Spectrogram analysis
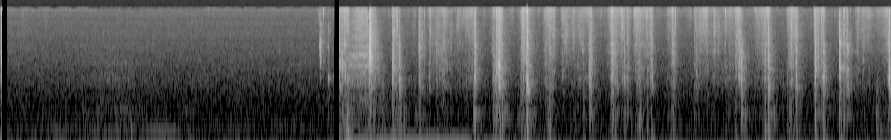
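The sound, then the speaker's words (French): Tarot cards being shuffled and handled while one is drawn from the deck: quiet at first, then a sudden run of many rapid, crisp paper ruffles and flicks that continue steadily to the end. “attends, je vais sortir une autre carte pour la tour”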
